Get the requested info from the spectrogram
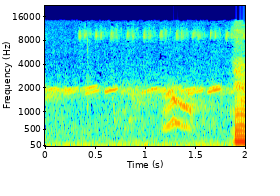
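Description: Night-time nature background: a rapid, regular high chirping of small creatures, with one short rising-and-falling call a little over a second in.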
